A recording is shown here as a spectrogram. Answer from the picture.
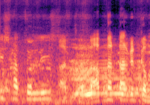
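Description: A cow mooing: one long call of about a second that rises and falls gently, starting about a second in.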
